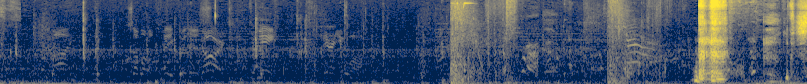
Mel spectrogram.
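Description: A single gunshot rings out in a Western-style multiplayer shooter set in back alleys, a sharp broadband crack near the end following a few quieter bangs, over steady game ambience and chatter.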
